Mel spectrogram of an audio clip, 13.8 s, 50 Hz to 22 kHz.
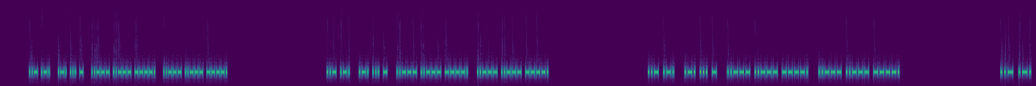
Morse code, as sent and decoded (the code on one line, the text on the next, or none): ..- .-. / .-. ... - / ..--- ..--- ----. / ..--- ..--- ----. / ..- .-. / .-. ... - / ..--- ..--- ----. / ..--- ..--- ----. / ..- .-. / .-. ... - / ..--- ..--- ----. / ..--- ..--- ----. / ..- .-.
UR RST 229 229 UR RST 229 229 UR RST 229 229 UR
